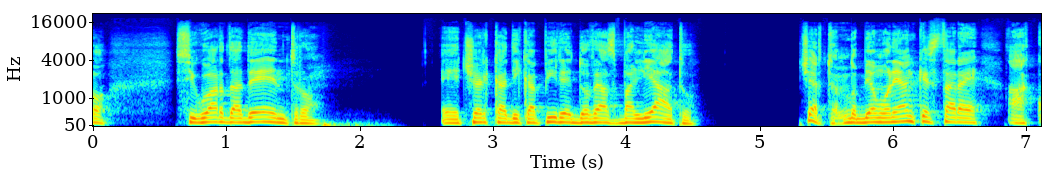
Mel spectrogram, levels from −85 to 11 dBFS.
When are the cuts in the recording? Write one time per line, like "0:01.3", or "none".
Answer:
0:05.3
